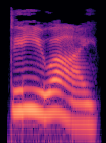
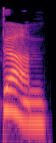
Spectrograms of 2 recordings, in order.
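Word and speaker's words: 錞: Dui, not pronounced dun.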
